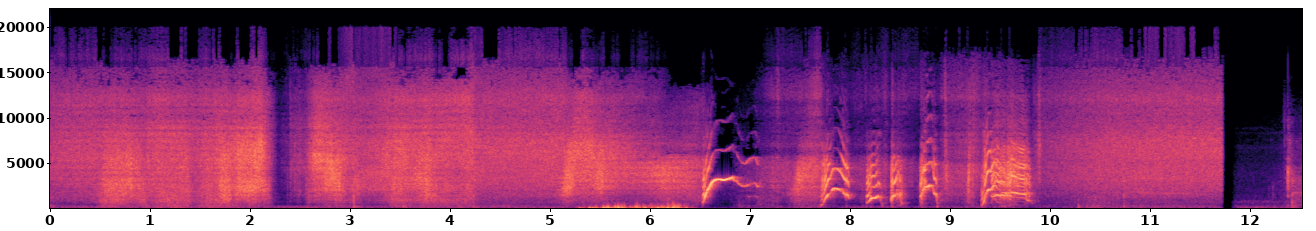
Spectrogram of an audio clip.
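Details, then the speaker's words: Tubeless ZR-rated motorcycle tyre with debris in the puncture, possibly metal, being probed out in bits: a sharp steady hiss of escaping air stops and starts; the tyre is leaking through the puncture. "You can hear that going down now. Can you hear that?"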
